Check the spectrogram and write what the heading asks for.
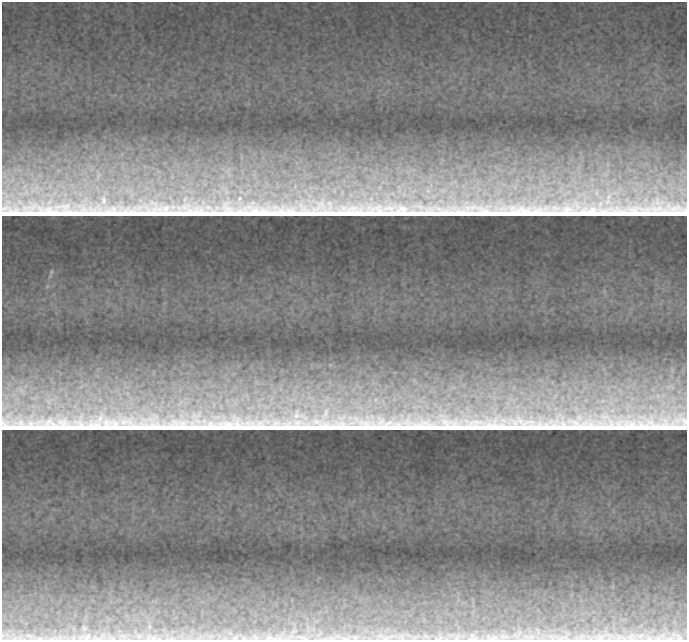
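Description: waterfall flowing

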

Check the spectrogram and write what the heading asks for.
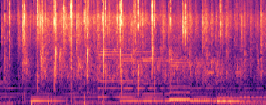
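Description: audience clapping hands

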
